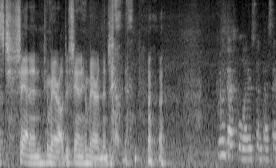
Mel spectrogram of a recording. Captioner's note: laughter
